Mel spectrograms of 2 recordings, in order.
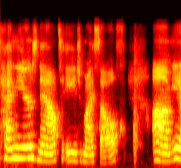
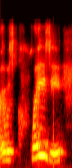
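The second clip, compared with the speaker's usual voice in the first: plain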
